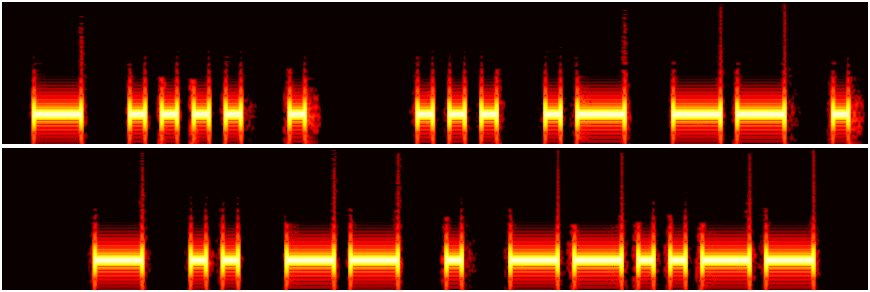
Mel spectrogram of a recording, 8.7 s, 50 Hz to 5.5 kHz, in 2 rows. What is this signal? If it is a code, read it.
Morse code, heard as a keyed tone, about 15 wpm, 600 Hz. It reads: THE SAME TIME,
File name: learning center / tower trouble / tower trouble 15wpm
